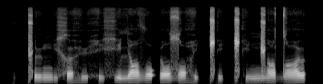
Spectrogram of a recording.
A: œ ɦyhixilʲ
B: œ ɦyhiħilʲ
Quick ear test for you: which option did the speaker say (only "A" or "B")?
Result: A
